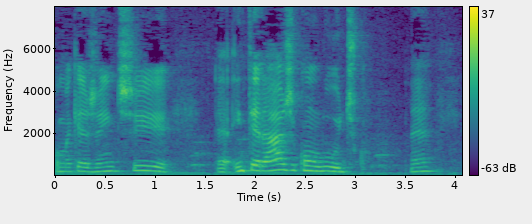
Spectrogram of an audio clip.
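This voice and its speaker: Noticeable background noise runs behind this recording. A woman speaks at a medium pitch. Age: 50s. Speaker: psychologist and educator. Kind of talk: live stream talk. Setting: Instagram live stream. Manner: halting, many fillers.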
